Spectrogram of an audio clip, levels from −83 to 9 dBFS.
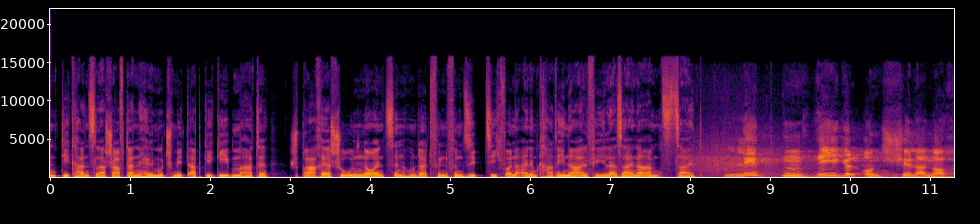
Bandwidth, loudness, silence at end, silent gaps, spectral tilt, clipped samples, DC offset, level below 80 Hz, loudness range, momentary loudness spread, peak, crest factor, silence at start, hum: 16 kHz; -16 LUFS; 0 s; none; -5.5 dB/octave; under 0.1%; under 0.1%; -42 dBFS; 2 LU; 7 LU; -2 dBFS; 14 dB; 0 s; none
